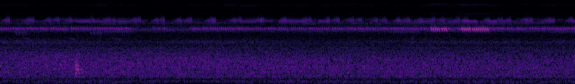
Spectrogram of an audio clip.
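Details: Crickets at night: a steady high-pitched insect chorus fills the background, with one close, brief pulsed trill near the end.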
